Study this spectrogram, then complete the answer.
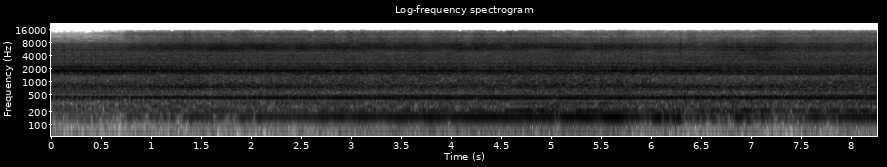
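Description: Ryobi 18V palm sander working on a rusty metal piece gives a constant, close, high-pitched electric whine with a gritty abrasive buzz underneath, unbroken throughout.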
